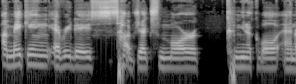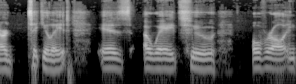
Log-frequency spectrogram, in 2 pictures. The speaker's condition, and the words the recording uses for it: Stuttering. So I stutter, even though I'm not stuttering much currently.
